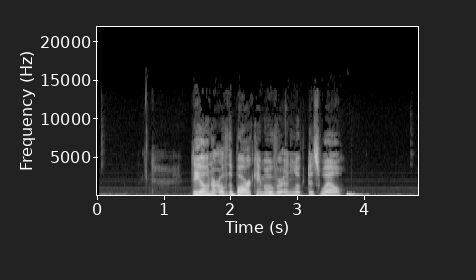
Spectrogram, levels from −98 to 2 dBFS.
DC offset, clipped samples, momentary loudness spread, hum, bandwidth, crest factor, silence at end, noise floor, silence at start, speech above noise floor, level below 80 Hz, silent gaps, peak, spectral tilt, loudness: under 0.1%; under 0.1%; 10 LU; none; 14 kHz; 20 dB; 0.85 s; -66 dBFS; 1.4 s; 42 dB; -44 dBFS; none; -6 dBFS; -4.5 dB/octave; -24 LUFS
